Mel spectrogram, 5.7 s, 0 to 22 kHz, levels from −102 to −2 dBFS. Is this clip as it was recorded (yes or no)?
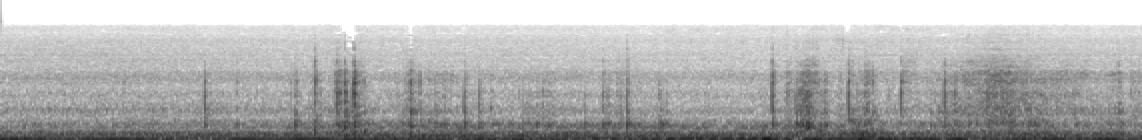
yes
